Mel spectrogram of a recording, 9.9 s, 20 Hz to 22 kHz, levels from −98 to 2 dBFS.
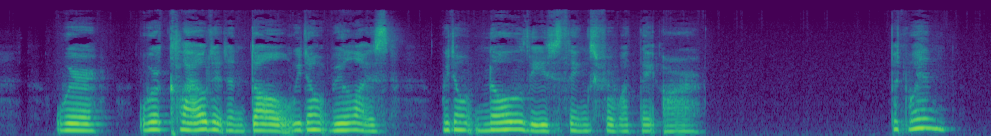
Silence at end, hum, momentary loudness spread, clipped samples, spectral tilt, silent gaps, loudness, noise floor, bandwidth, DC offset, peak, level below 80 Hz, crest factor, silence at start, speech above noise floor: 0.45 s; none; 12 LU; under 0.1%; -5.5 dB/octave; none; -23 LUFS; -68 dBFS; 16 kHz; under 0.1%; -6 dBFS; -62 dBFS; 16 dB; 0.55 s; 47 dB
